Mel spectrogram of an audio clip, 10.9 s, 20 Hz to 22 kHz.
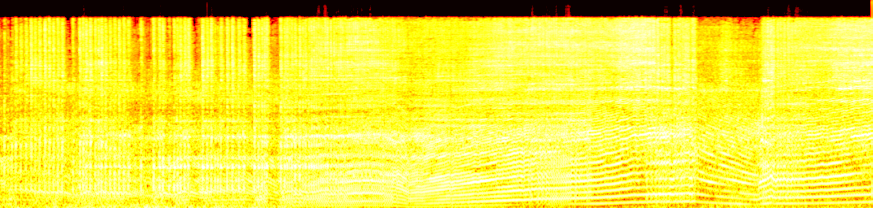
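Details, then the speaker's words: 1989 Kawasaki KX80 big bore two-stroke after rejetting the carburetor, riding in a high gear: revs drag low and flat then suddenly climb to a high scream near the top; late, hesitant power band, owner suspects jetting still needs fine tuning. "see how it's a weird power band see it's crazy Torquay now"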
